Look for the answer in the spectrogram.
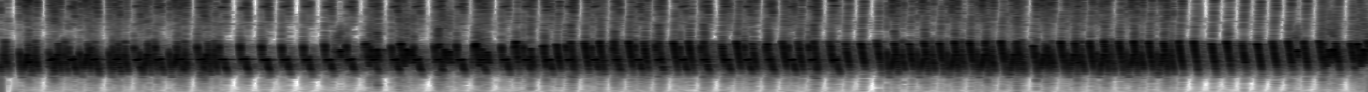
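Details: Bar-winged prinia, known locally as ciblek or prenjak, song used for luring birds: a loud, dense stream of rapid high chirps repeated about twice a second, forming a continuous harsh trill.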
